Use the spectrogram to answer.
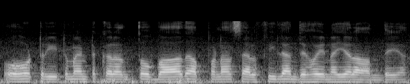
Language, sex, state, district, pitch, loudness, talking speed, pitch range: Punjabi, male, Punjab, Kapurthala, 120 Hz, -16 LUFS, 175 wpm, 115-125 Hz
